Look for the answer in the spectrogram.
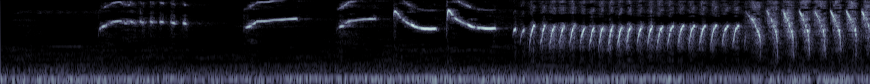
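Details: Canary song used as a master recording to prompt silent canaries to sing: clear whistled upsweeping notes repeated in short groups, then fast buzzy trills and a rapid rolling series of notes, over a low background hum.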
